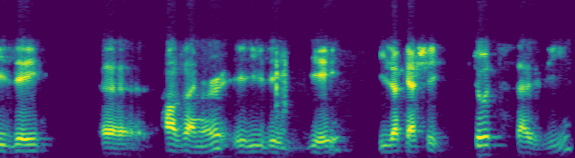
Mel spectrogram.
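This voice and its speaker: A man speaks very slowly at a very deep, low pitch, with long, frequent pauses. His pitch varies in an ordinary way. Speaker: volunteer. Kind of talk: testimony.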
